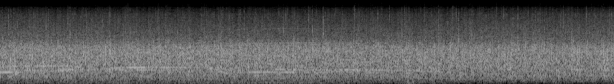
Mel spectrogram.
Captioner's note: applause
